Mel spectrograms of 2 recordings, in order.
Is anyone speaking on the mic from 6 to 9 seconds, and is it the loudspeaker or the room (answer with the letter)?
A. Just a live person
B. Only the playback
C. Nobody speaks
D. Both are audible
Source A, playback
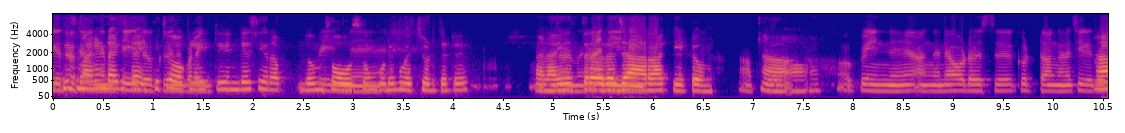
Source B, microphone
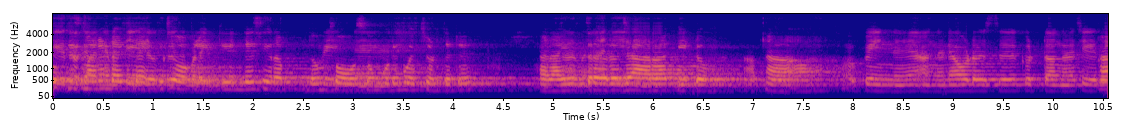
B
